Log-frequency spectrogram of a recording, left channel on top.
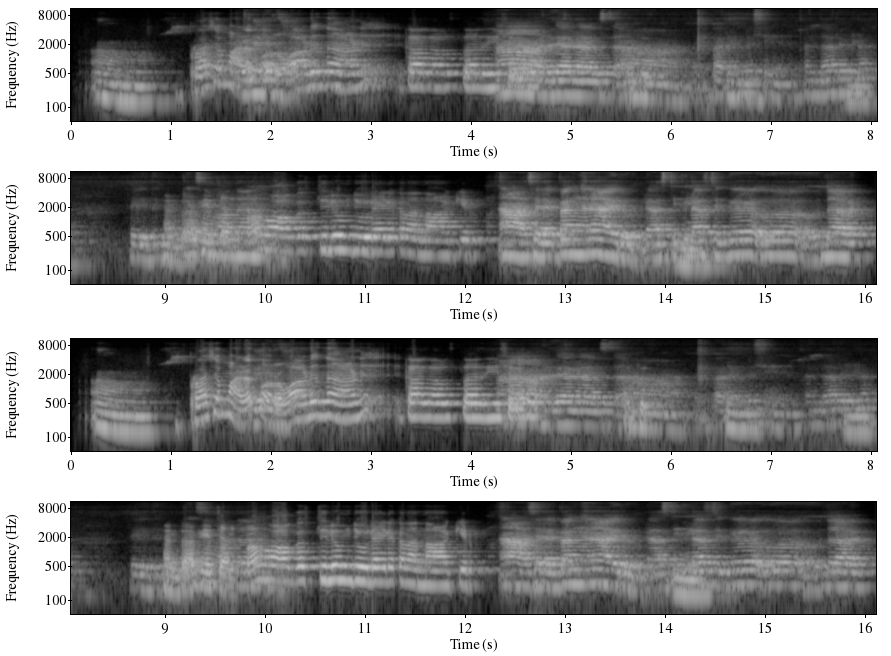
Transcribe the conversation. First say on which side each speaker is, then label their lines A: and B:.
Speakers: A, on the right; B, on the left.
A: ആ അ പ്രാവ്ശ്യം മഴ കുറവാണ്ന്നാണ്
B: ഇടേല്
A: കാലാവസ്ഥ നിരീക്ഷകരെ
B: ആഹ് ഒരു കാലാവസ്ഥ ആഹ്
A: ത്
B: പറയണ്ട
A: ഉം
B: പക്ഷേ ഇനിപ്പ എന്താ അറിയൂല
A: ഉം
B: പെയ്ത് കിട്ടിയ
A: എന്താറിയോ
B: സമാധാനം
A: ചെലപ്പം ഓഗസ്റ്റിലും ജൂലൈയിലൊക്കെ നന്നായി
B: ആ ചെലേപ്പൊ അങ്ങനെ ആയുരും ലാസ്റ്റിക്
A: ഉം
B: ലാസ്റ്റിക് ഊ താവ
